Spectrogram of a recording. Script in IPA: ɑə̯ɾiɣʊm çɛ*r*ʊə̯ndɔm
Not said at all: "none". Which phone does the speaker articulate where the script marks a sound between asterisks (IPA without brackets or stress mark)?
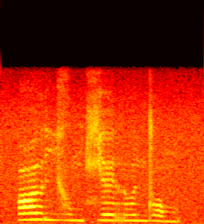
r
